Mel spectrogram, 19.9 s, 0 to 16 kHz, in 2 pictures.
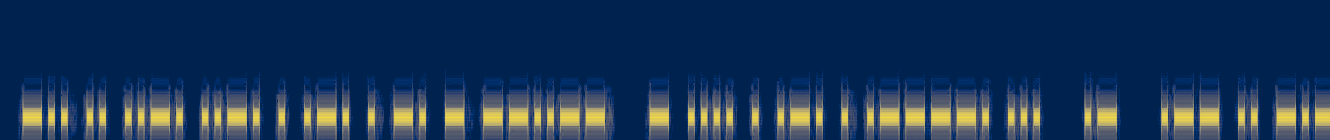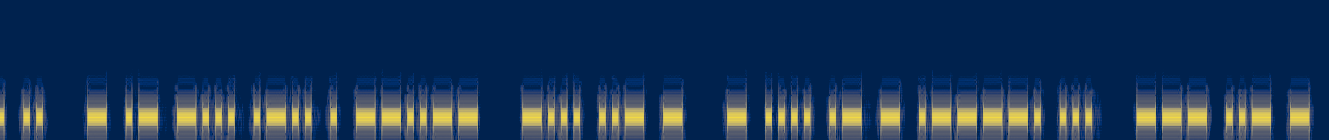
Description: Morse code, heard as a keyed tone, about 25 wpm, 600 Hz. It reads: DIFFERENT, THERE'S A WIKI TABLE, BUT THAT'S OUT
